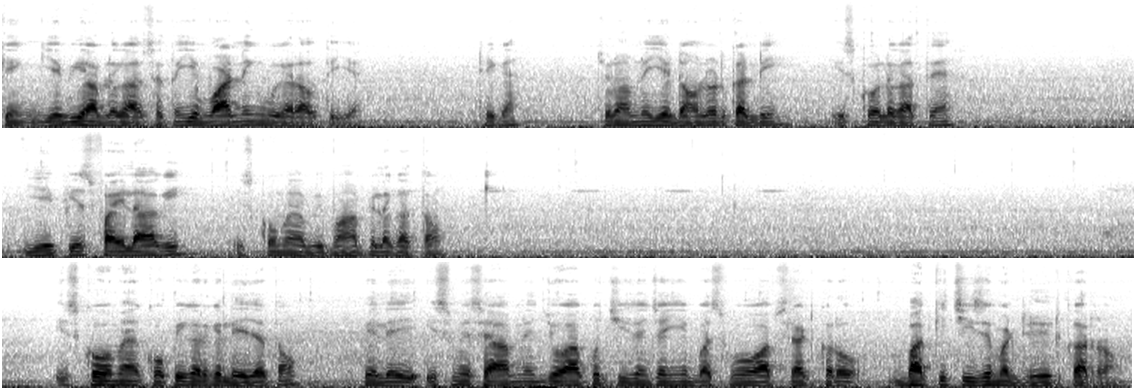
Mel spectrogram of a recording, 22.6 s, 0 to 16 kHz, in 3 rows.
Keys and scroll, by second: 13.9 typing.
